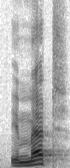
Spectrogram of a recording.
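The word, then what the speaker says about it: אמת: और इन तीनों को मिलाने से जो लफ्ज़ बनता है वो है सच्चाई, जिसे इब्रानी में इमेट के तौर पर प्रोनाउंस किया जाता है। और अंग्रेज़ी में अगर हम इसे लिखें तो EMET बनता है, जिसका मतलब है ट्रूथ, जिसका मतलब है सच्चाई।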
